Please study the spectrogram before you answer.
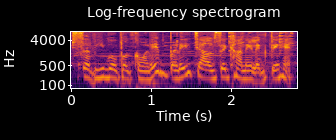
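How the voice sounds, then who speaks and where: A woman's voice: lowish voice, lively intonation, unhurried, darkish tone, soft background music. A woman narrator telling a scripted children's-style cartoon story.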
